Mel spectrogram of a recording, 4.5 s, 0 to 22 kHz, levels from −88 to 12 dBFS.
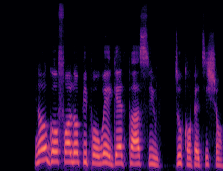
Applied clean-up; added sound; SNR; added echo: neural mask model DeepFilterNet 3.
